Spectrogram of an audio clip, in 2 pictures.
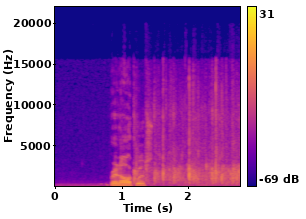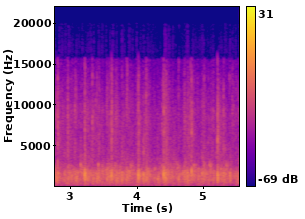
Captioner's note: applause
